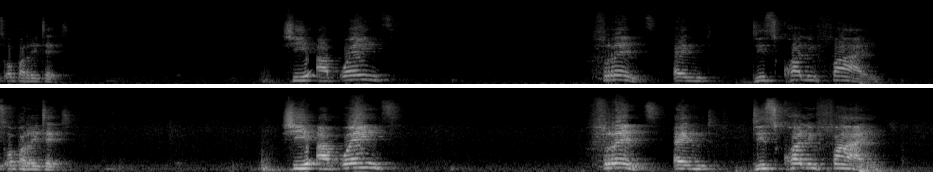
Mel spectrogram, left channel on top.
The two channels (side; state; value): left; quieter; 11.4 dB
